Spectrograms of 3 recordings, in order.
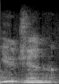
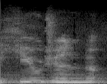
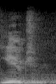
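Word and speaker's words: Hugin: So it shouldn't be expected, and not only that, but Bob Eugen, I think that's how you say his name. I don't want to say Hugen or Huggin, or I think it's pronounced Eugen.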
